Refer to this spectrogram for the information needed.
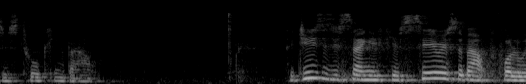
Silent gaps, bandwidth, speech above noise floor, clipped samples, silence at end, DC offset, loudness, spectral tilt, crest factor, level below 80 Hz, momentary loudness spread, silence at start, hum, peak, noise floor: none; 11.5 kHz; 38 dB; under 0.1%; 0 s; under 0.1%; -32 LUFS; -6 dB/octave; 16 dB; -72 dBFS; 13 LU; 0 s; none; -16 dBFS; -70 dBFS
